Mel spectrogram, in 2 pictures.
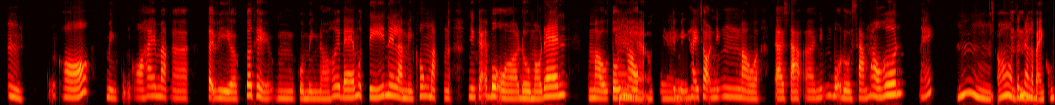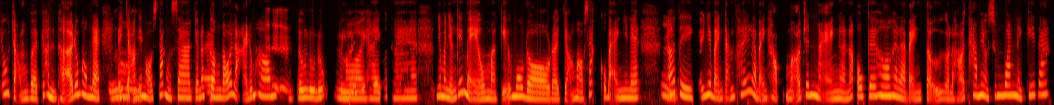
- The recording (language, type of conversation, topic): Vietnamese, podcast, Phong cách cá nhân của bạn đã thay đổi như thế nào theo thời gian?
- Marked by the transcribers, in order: tapping; laugh; other noise; other background noise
